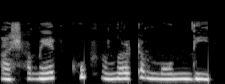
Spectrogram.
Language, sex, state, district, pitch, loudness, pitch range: Bengali, female, Tripura, West Tripura, 260 Hz, -12 LUFS, 245-280 Hz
